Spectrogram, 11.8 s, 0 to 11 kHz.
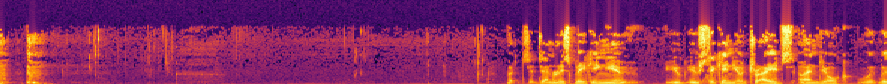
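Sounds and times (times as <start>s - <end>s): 
sharp cough: 0.0s - 0.8s
speech: 6.8s - 11.8s.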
